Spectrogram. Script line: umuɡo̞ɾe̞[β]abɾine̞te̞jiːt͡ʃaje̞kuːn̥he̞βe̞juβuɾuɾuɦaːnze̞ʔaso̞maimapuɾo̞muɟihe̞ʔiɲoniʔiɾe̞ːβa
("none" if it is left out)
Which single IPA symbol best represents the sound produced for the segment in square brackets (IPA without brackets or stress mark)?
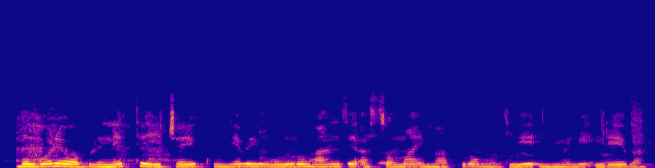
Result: w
